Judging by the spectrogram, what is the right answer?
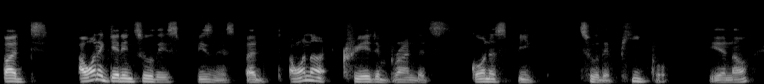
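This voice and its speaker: A laid-back Zambian man with a mellow, husky, medium-pitched voice gives relaxed interview answers at a normal pace, easygoing and full of fillers and "you know, man." He's a fashion designer who also hosts a podcast and radio show. The recording is dry, dull and lo-fi.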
